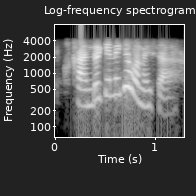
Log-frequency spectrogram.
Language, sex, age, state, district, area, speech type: Assamese, female, 18-30, Assam, Kamrup Metropolitan, rural, conversation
